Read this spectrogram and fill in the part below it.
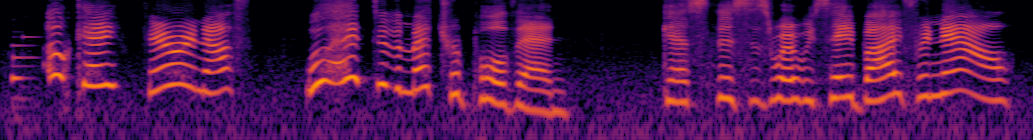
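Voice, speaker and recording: A woman's voice: very high voice, sing-song, a little fast, heavy background noise. A woman voicing a small, curious, childlike companion sprite in a video game. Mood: agreeable. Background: loud music.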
